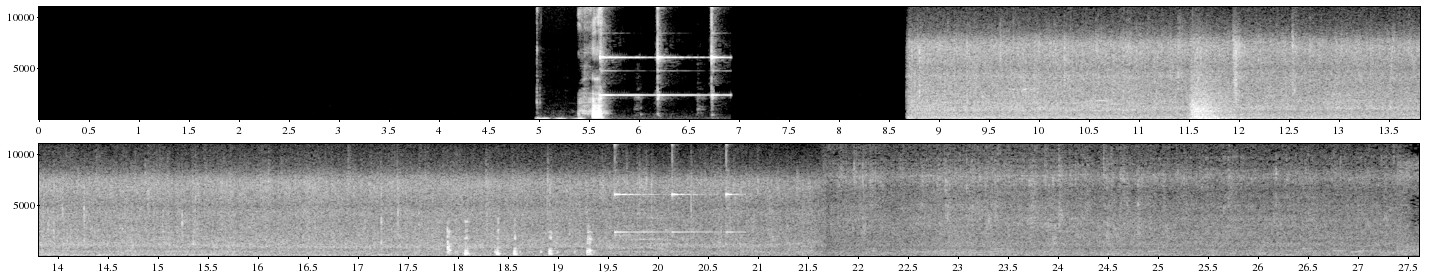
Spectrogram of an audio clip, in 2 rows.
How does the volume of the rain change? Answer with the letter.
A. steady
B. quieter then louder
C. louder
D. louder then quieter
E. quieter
E.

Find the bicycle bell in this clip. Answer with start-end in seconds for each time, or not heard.
5.6-7.0, 19.6-20.9.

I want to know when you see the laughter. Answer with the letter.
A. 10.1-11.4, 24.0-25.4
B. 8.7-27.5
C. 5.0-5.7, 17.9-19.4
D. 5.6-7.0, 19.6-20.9
C.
